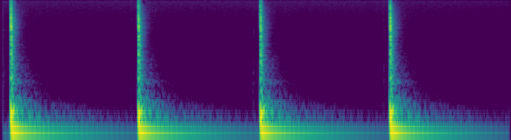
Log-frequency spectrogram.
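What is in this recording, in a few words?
BASS Clr Hard Plastic, bass drum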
